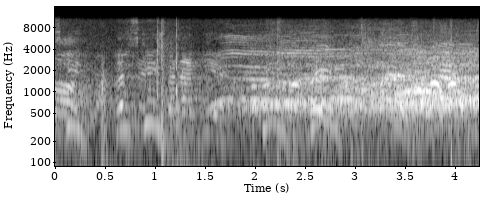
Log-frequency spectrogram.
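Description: Boxing crowd yelling, then cheering that swells into a steady roar from about halfway through. A few sharp smacks of gloved punches land about a second in.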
